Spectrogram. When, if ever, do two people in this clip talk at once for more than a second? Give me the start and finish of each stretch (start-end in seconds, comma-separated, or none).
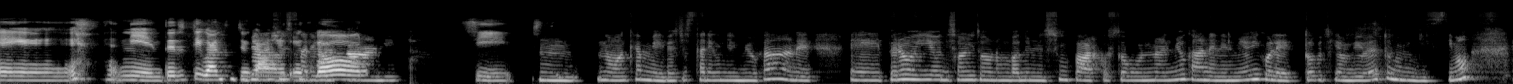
2.4-3.7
